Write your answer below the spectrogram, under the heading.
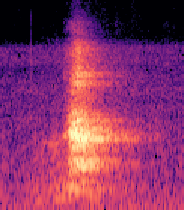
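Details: A single short, sharp yip from a Chihuahua, bright and high, rising quickly then fading over about half a second in an otherwise quiet room.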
